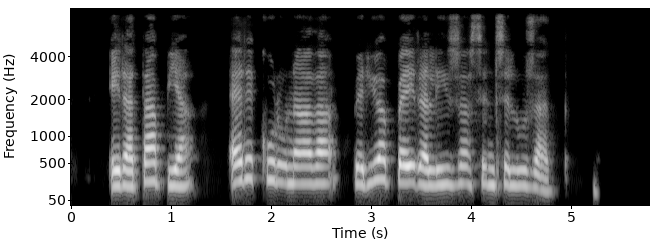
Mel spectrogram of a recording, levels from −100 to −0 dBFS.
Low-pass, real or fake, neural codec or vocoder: 7.2 kHz; fake; codec, 16 kHz, 2 kbps, X-Codec, WavLM features, trained on Multilingual LibriSpeech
